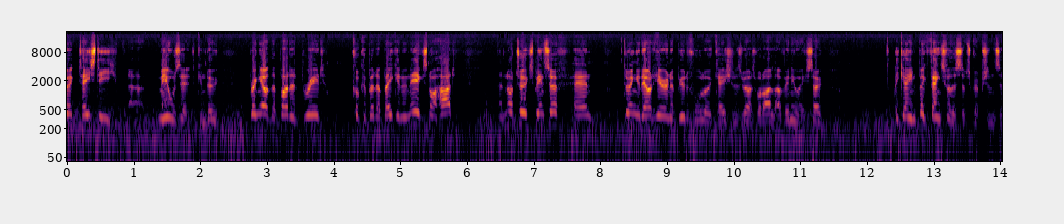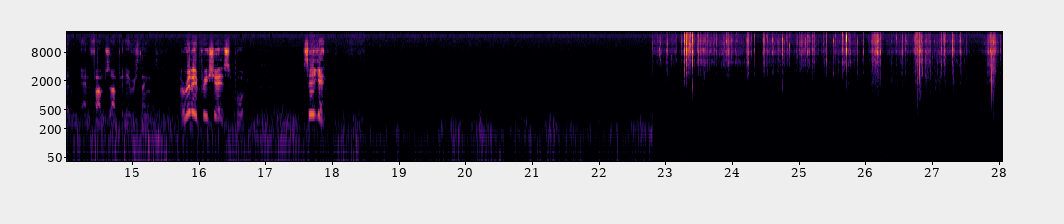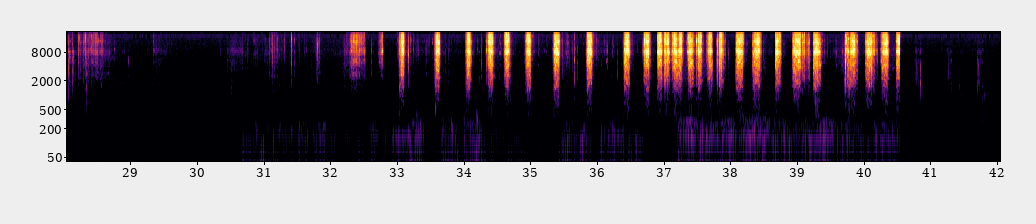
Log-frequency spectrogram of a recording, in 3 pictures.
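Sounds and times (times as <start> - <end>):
wind buffeting microphone: 0.0 - 40.6
crunching rustling clicks: 22.8 - 29.5, 30.5 - 40.6.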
